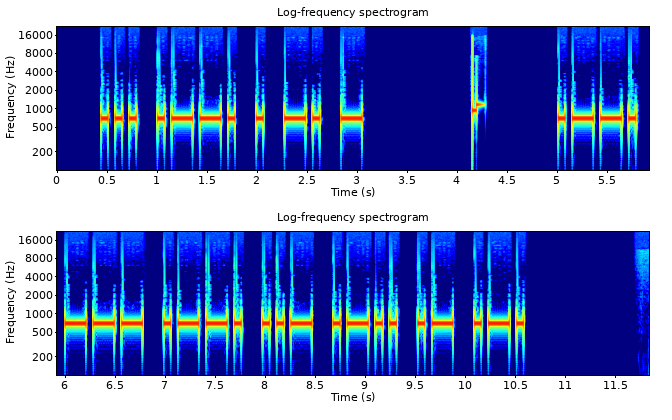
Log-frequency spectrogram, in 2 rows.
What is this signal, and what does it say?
Morse code, heard as a keyed tone, about 17 wpm, 700 Hz. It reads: SPENT POPULAR
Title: Sets of 5 Words - New Word Drill - 17wpm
